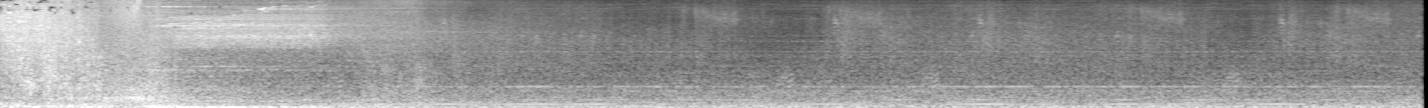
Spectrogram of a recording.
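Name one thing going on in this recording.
Triumphant music plays softly and steadily.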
